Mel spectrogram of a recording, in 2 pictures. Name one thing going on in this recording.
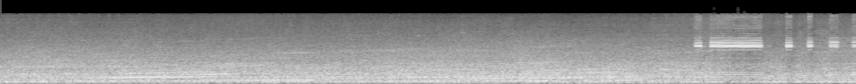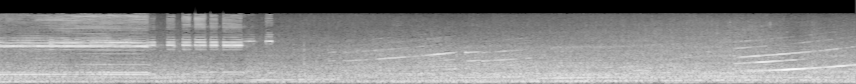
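Motorcycle engines rev up and down as bikes accelerate away.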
